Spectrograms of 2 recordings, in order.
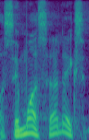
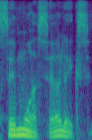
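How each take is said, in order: First: A bit higher, softer "c'est moi, c'est Alex"; claiming over the phone that it really is his voice, high and soft. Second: Said in the usual way. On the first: Pretend. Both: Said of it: "C'est pas ma vraie voix?".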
